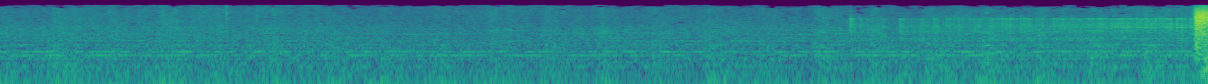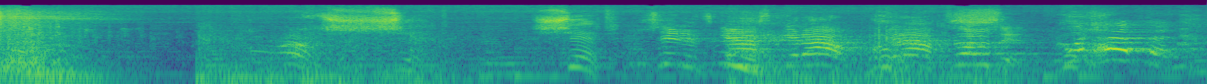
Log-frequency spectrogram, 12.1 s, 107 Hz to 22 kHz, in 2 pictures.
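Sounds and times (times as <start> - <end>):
tense film score music: 0.0 - 12.0.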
